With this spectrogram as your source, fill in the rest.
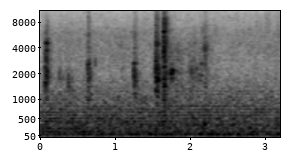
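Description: Metal crutches knock and clatter against each other.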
